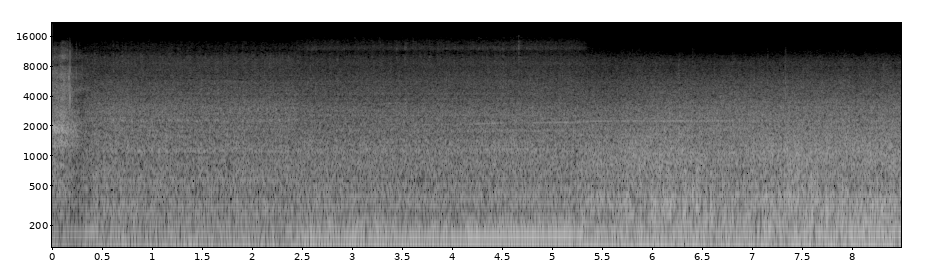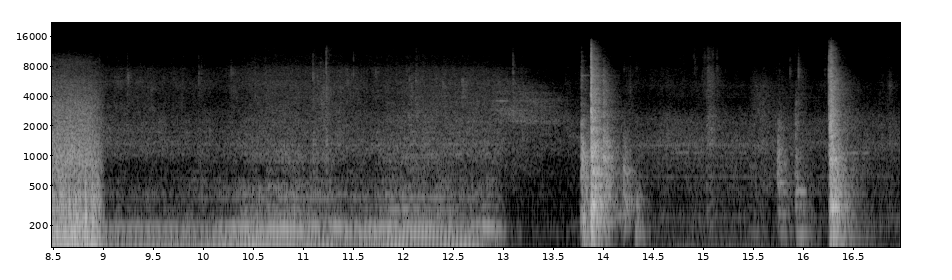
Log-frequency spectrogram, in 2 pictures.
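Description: A pickup truck heavily loaded with logs, suspension bottomed out and tires squatting, rolls along slowly with a low steady engine rumble that cuts off, followed by a few sharp knocks.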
